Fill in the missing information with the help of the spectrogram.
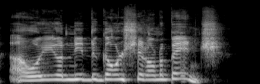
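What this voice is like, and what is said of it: Put-on South African accent. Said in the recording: “South African accent”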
